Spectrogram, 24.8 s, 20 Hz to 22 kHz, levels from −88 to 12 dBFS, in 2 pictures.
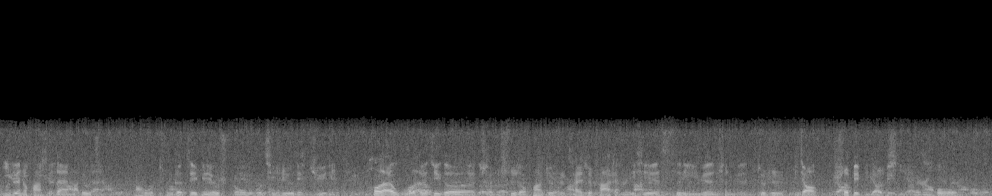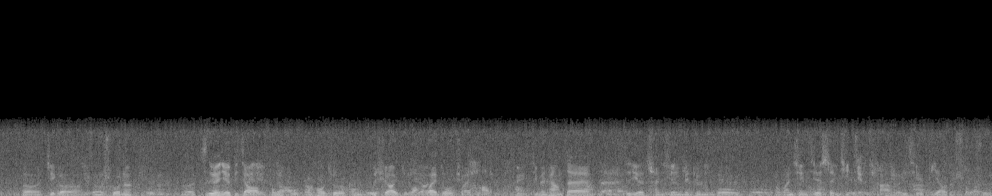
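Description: Right from the start, the speech carries an echo with no canceller. The far end is evidently playing the call out of a loudspeaker, its microphone picks that back up, and nothing strips it out, so every phrase returns after roughly 400 ms, about 7 dB down. It sounds like a thinner shadow trailing the talker the whole way through.

Then at 2.79 s there's a burst of packet loss lasting until 2.93 s. About 120 ms of audio never arrived in time, so the receiver stretched out the last bit of sound it had and let it fade, which you hear as a brief held buzz or dying hiss. When the speech picks up again, that 120 ms has simply been skipped. The top end stopping around 8 kHz is just the call path's bandwidth and isn't part of the fault.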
